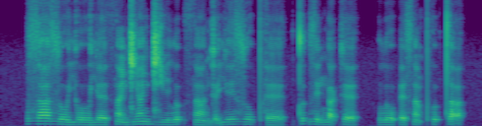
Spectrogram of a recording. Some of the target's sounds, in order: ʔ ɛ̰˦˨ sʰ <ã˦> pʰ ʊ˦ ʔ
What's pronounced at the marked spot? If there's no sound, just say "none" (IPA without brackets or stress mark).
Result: ã˦˨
